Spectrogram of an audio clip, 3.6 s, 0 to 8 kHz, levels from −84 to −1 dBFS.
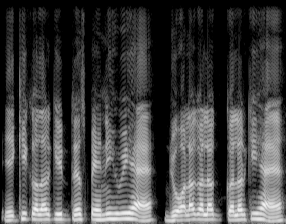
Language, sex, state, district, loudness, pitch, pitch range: Hindi, male, Jharkhand, Garhwa, -11 LUFS, 175 Hz, 160-185 Hz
